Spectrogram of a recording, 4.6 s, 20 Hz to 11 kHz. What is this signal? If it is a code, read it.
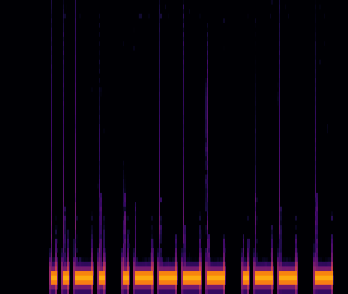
Morse code, heard as a keyed tone, about 15 wpm, 700 Hz. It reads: F1WT
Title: DXCC-100 Call Signs - 4 Characters - Repeated 3x - 15wpm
